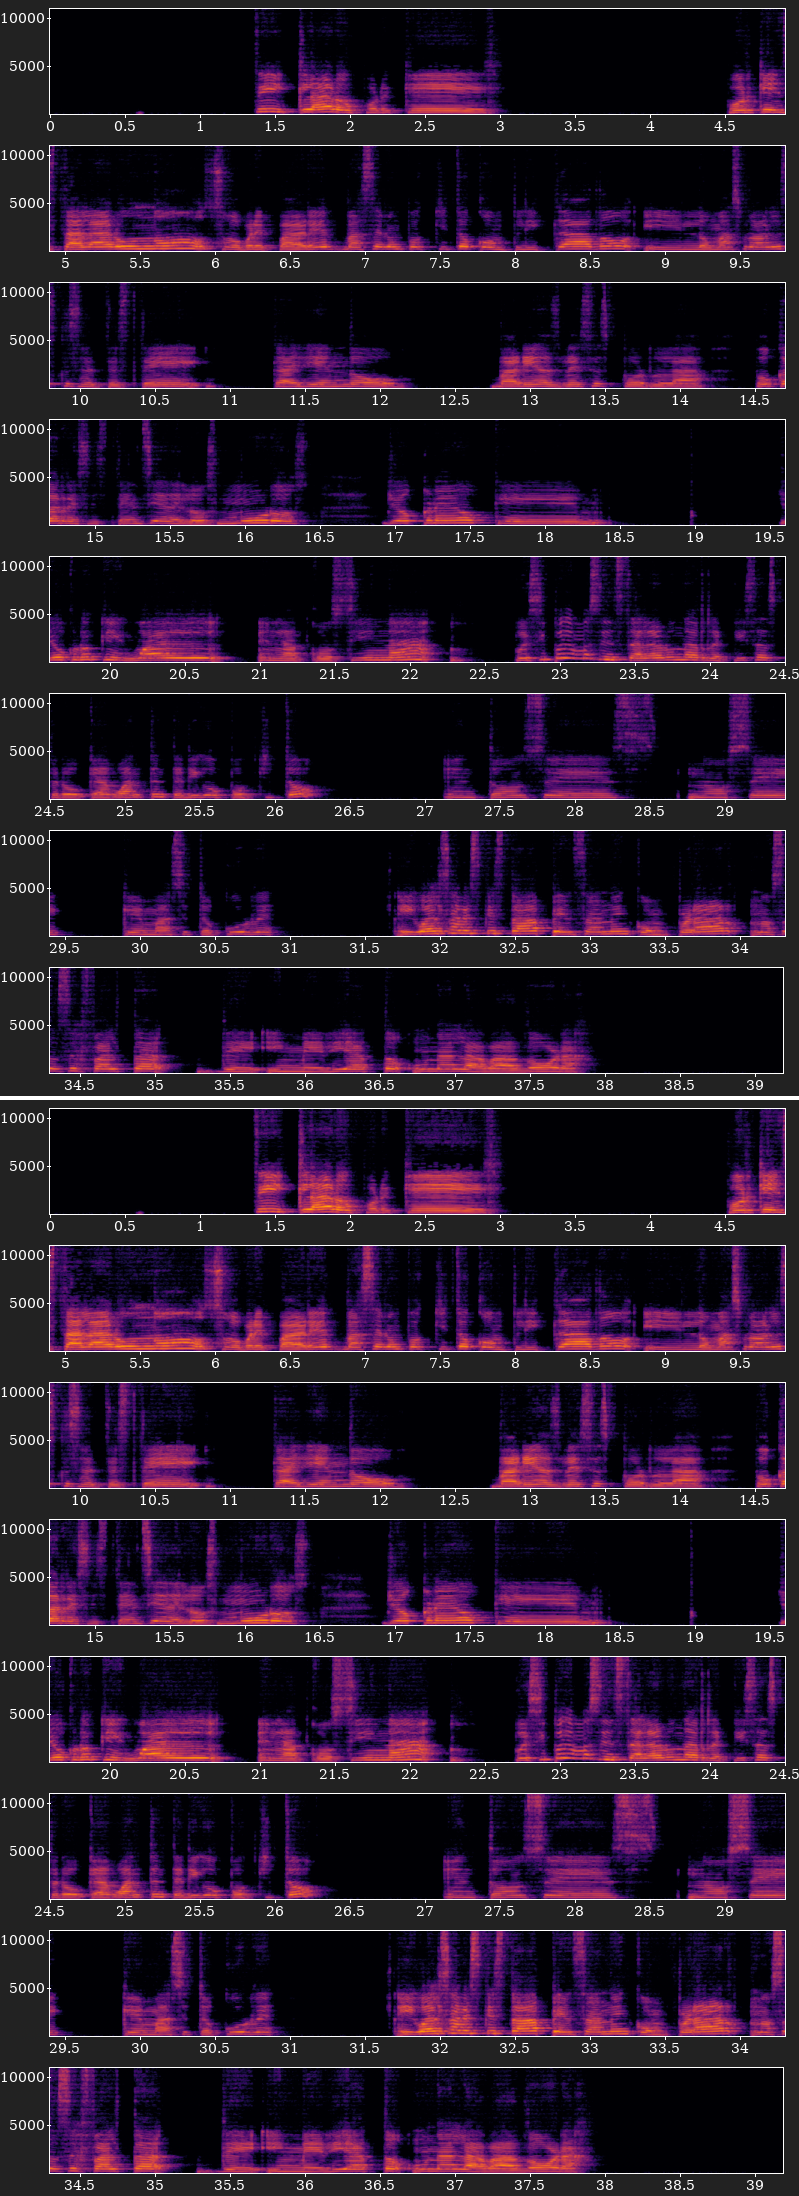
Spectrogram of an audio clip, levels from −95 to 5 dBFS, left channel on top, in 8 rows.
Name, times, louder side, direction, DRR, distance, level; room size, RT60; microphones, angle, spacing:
voice 1, 1.4-3.0 4.5-10.8 11.3-12.2 12.7-14.2 14.5-16.4 16.9-18.4 19.6-22.4 22.7-26.3 27.1-28.4 28.7-29.5 29.9-30.9 31.7-37.9, right 3 dB, 45° right, 4.0 m, -31 dB
head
